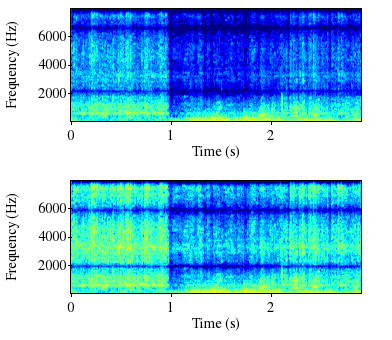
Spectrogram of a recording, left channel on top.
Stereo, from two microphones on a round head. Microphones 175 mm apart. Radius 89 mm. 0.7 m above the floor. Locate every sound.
0.0 s a lawn mower: 85° right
